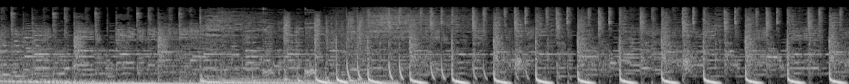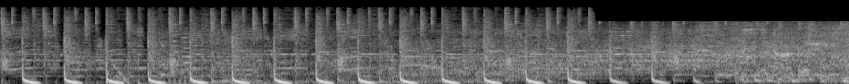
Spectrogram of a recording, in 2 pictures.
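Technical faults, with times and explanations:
14.44 to 16.99 s, input switched to a poorer device: the sound abruptly loses everything above 7.6 kHz, drops about 5 dB and gains faint background noise, likely from another microphone taking over.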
